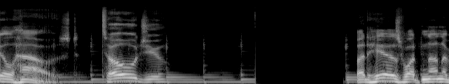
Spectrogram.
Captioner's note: flatly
